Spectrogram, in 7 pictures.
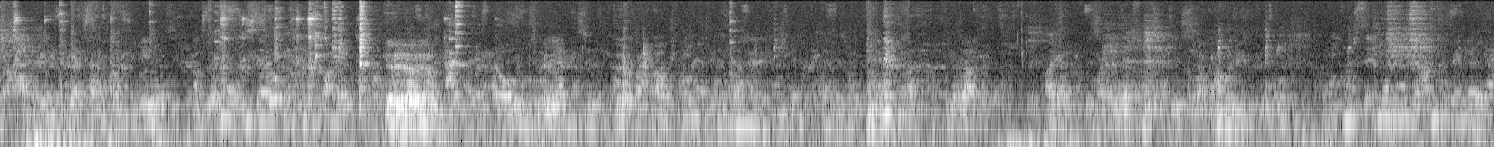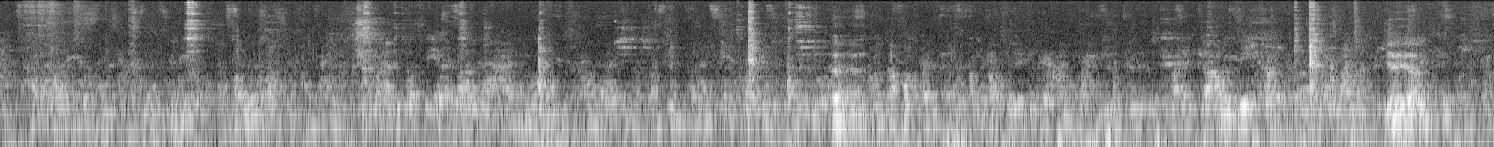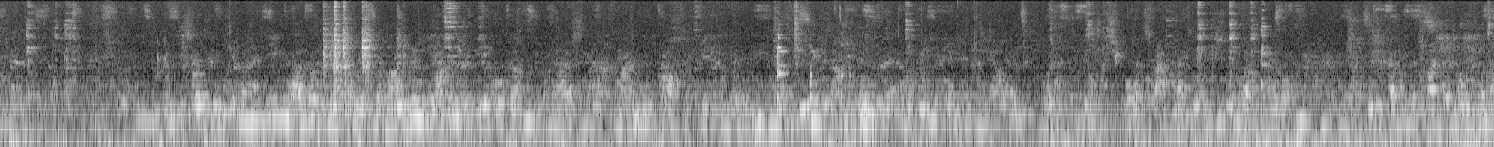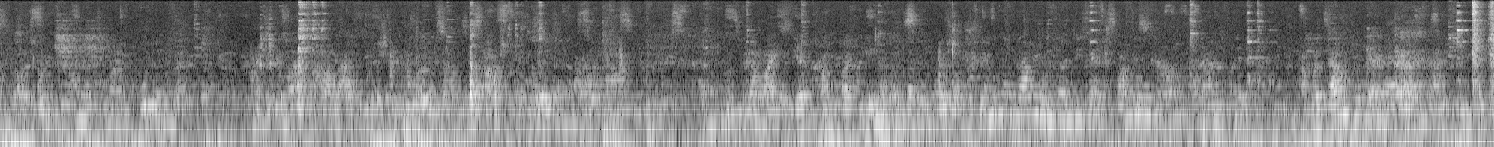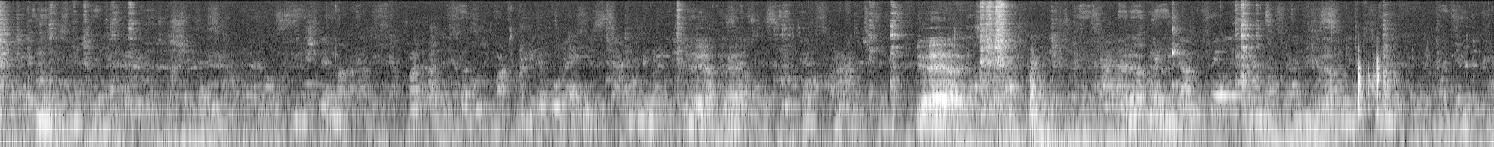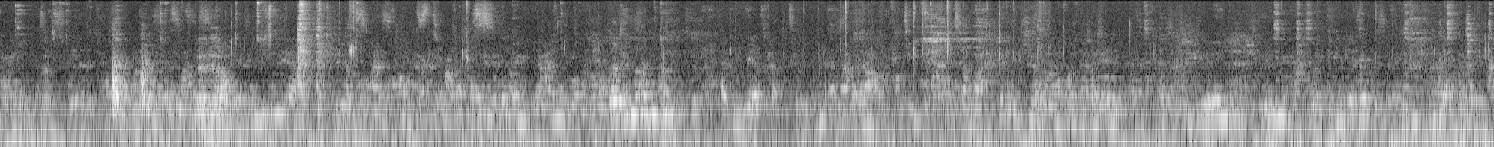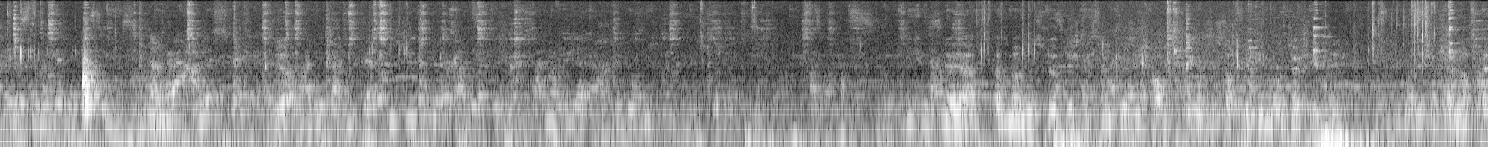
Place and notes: lippstadt, lippischer hof, breakfast room
morning time in the hotel breakfast room. a conversation on the table near by
social ambiences/ listen to the people - in & outdoor nearfield recordings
